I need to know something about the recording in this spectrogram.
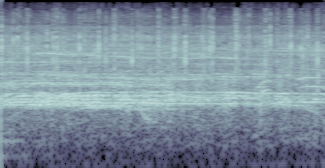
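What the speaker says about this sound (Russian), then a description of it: "давайте громко аплодируем моим пацанам" A concert audience in Yakutsk claps and cheers loudly for the performer's band members, a continuous roar of applause mixed with shouts and whoops from the crowd, close and energetic for the whole stretch.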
